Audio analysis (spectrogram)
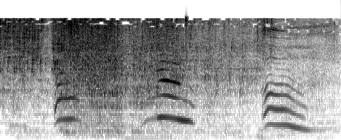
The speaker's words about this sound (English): Oh, you didn't have to pour it all the way. You could have just poured the large one into a medium-sized cup.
